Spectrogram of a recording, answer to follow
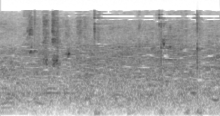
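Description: Basketball being dribbled on a hardwood arena court, with steady crowd noise throughout.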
